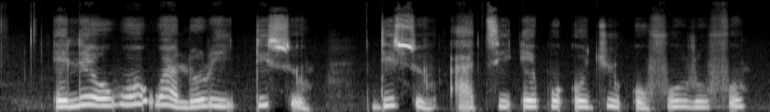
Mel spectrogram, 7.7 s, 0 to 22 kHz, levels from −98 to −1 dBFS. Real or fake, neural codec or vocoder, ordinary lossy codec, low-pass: fake; autoencoder, 48 kHz, 128 numbers a frame, DAC-VAE, trained on Japanese speech; MP3, 96 kbps; 19.8 kHz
